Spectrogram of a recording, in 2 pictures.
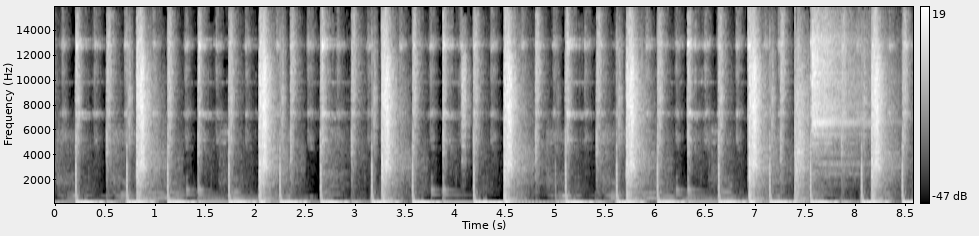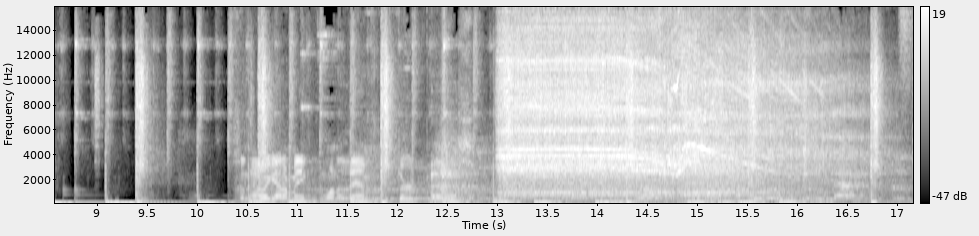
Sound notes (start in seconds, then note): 12.8 drill drilling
